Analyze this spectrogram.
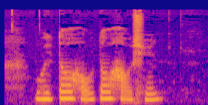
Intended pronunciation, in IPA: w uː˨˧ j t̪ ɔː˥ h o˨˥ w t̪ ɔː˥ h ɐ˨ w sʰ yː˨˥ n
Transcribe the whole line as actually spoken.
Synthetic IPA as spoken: w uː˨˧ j t̪ ɔː˥ h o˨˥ w t̪ ɔː˥ h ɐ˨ w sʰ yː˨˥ n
